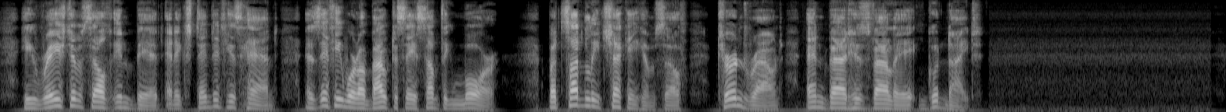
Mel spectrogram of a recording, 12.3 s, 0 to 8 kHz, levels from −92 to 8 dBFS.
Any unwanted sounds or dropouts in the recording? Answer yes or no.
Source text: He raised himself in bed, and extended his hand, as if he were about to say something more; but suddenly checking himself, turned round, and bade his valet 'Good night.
no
